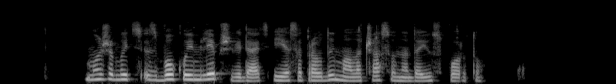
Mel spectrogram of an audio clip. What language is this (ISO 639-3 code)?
bel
